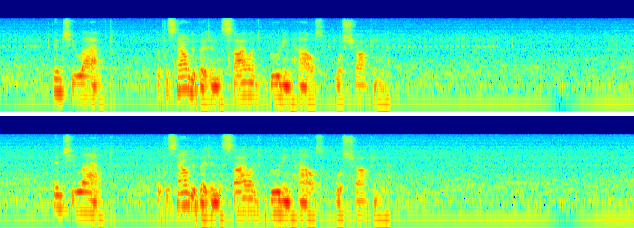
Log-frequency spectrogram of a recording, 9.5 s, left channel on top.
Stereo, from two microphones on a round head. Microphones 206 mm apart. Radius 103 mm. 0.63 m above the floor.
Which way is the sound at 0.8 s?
25° left (ahead or behind).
